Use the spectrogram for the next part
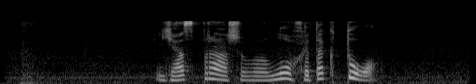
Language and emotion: Russian, angry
